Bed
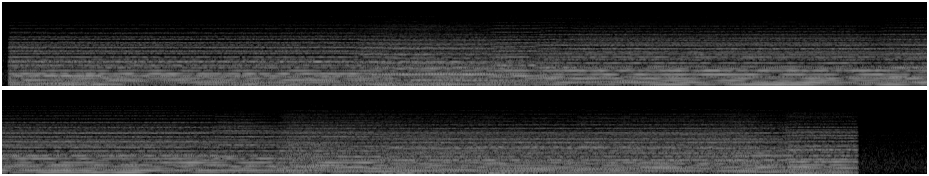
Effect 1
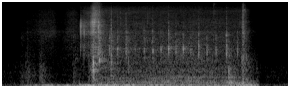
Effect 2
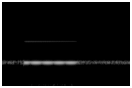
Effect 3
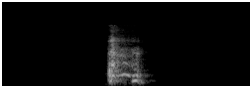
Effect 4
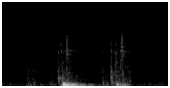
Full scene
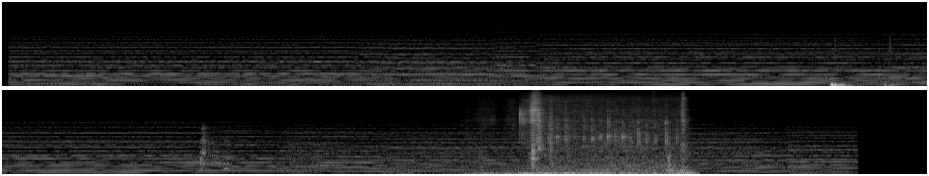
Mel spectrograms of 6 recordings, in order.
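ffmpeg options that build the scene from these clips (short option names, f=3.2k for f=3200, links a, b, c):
-filter_complex "[0:a]volume=-12dB[a];[1:a]asplit=2[b][c];[c]adelay=17,volume=-2.5dB[d];[b][d]amix=inputs=2:normalize=0[e];[4:a]atrim=end=1.66,asetpts=PTS-STARTPTS,volume=-5.5dB,afade=t=in:d=0.004:c=hsin,afade=t=out:st=1.656:d=0.004:c=hsin,adelay=7680[f];[3:a]atrim=end=2.48,asetpts=PTS-STARTPTS,volume=-16dB,afade=t=in:d=0.004:c=hsin,afade=t=out:st=2.476:d=0.004:c=hsin,adelay=10160[g];[e]atrim=end=2.86,asetpts=PTS-STARTPTS,volume=-2.5dB,afade=t=in:d=0.004:c=hsin,afade=t=out:st=2.856:d=0.004:c=hsin,adelay=601524S[h];[a][f][g][h]amix=inputs=4:normalize=0"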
